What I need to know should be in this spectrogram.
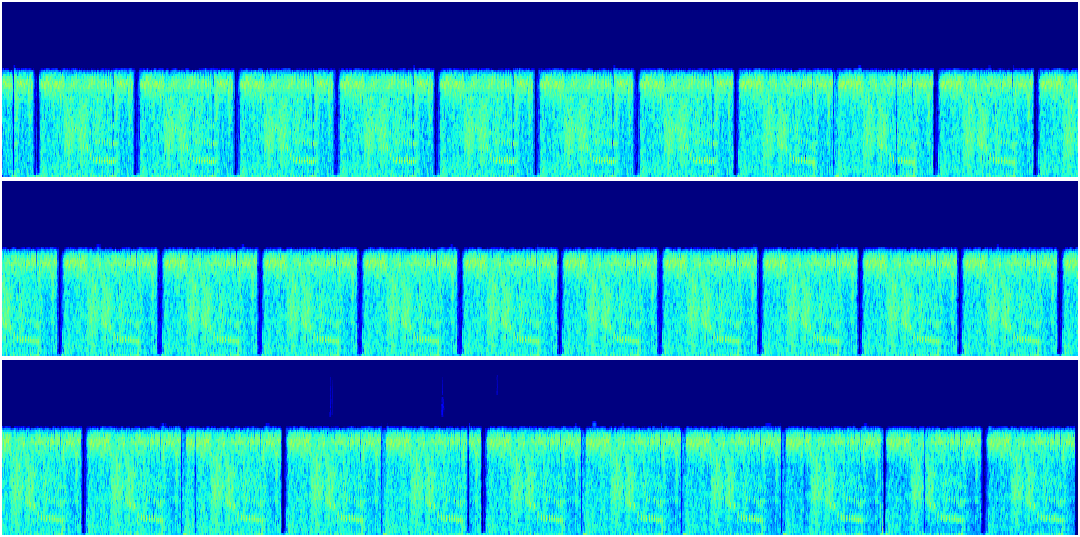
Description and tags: circuit bent keyboard
circuit, bent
